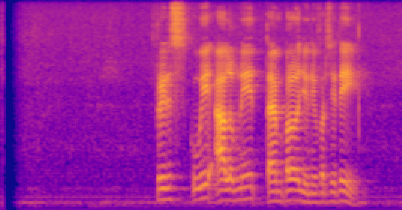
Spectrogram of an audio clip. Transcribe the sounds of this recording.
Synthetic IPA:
pɾinskuwiʔalumnit̪ɛmpəljunifərsit̪i

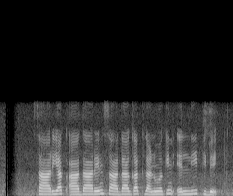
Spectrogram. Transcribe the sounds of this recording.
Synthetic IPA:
saːɾijakaːd̪ʱaːɾensaːd̪aːɡat̪lanuʋəɡinelːiːt̪ibe

